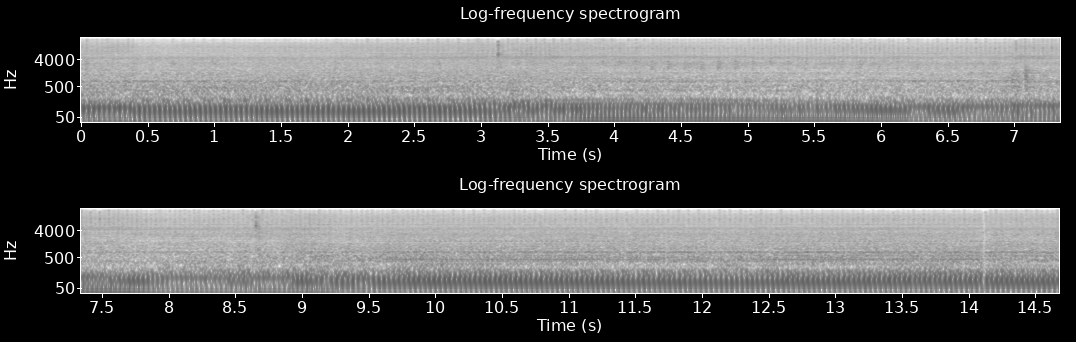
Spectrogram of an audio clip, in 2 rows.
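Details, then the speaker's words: 1993 Ford 2.3L Lima on first start, cold, in a freezing garage: once put in gear the idle drops from 950 to 700–780 rpm and becomes a heavier, shaky, vibrating drone without stalling; rough idle in gear, cause unknown, code scan planned. "Oh, and it also falls on its face when you put it in gear. Watch. See how it starts vibrating and it falls down to 700. 780."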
